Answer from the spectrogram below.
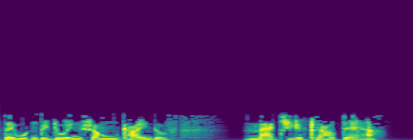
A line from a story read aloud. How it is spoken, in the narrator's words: said the bursar slowly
